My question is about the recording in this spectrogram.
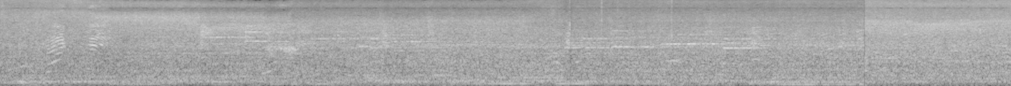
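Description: Steady wash of running and splashing water from the pools and fountains of an indoor water park, echoing in the big hall, with distant voices and children's shouts mixed in.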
